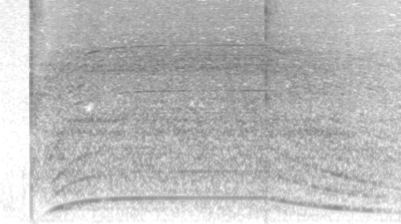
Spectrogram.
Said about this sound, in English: Lithium-ion battery-powered. DeWalt happens to be one of the leading brands in professional tools for carpenters. And this is their DeWalt portable vacuum.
